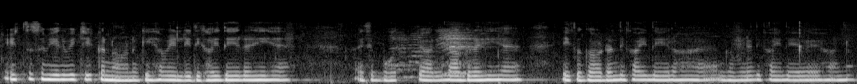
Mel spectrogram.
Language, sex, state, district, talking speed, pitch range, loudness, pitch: Punjabi, female, Punjab, Fazilka, 190 wpm, 195-210 Hz, -12 LUFS, 200 Hz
